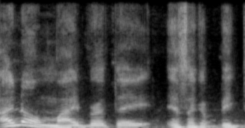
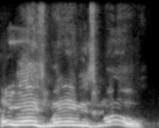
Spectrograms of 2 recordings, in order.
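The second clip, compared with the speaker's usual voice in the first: squeaky, very high, loud, slow drawn-out voice; 13 semitones higher, 6 dB louder than usual. Introducing himself to viewers as the other speaker: Mo impression. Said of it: "that's your Mo impression?".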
